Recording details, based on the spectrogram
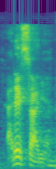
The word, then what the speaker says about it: Adesanya: Adesanya. But, that's how you say it last time. Adesanya. That's right. – I like that shit. I like that. You got to say it the right way.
